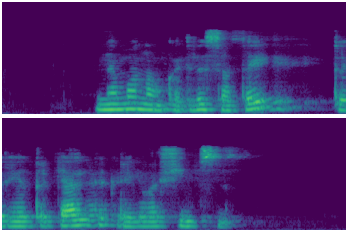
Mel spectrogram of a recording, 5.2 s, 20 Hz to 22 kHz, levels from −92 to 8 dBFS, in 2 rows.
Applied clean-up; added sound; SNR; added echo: neural mask model DeepFilterNet 3.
